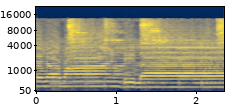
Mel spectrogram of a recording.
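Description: Devotional aarti music: sustained melody notes over a steady drone, the melody stepping up to a higher held note a little past a second in.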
